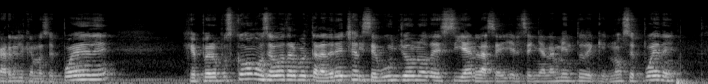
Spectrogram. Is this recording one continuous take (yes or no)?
no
